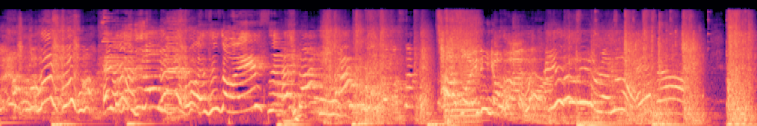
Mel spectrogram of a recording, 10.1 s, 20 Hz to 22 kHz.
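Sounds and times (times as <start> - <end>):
high-pitched women's voices: 1.6 - 4.7.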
